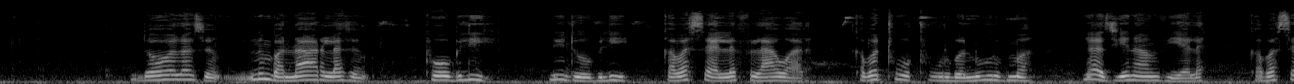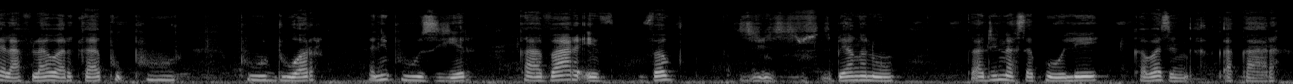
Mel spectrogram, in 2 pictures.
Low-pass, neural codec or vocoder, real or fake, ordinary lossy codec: 14.4 kHz; vocoder, 48 kHz, 128 mel bands, Vocos; fake; MP3, 64 kbps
